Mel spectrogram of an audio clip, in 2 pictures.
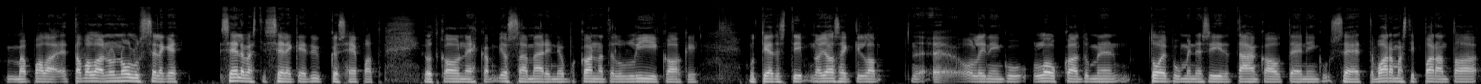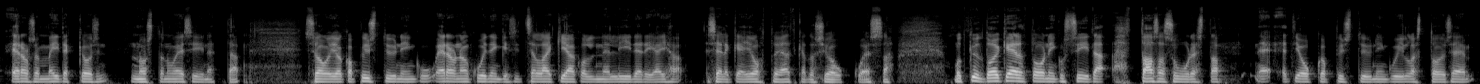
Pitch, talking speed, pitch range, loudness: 130 Hz, 140 wpm, 125-135 Hz, -23 LUFS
